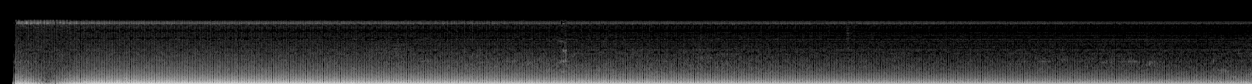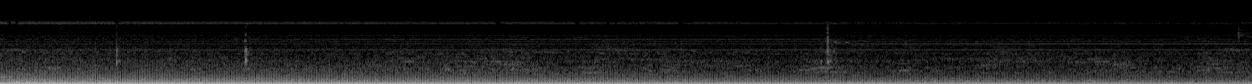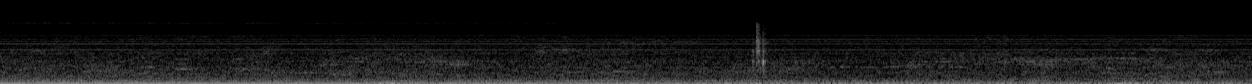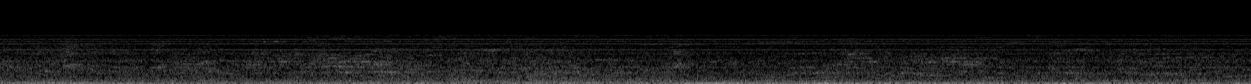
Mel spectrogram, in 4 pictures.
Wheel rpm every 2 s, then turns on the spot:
0, 0, 0, 0, 0, 0, 10, 0, 0, 0, 10, 0, 0, 0, 0, 0, 0, 0, 0, 0, 0, 0, 0, 0, 0.
none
